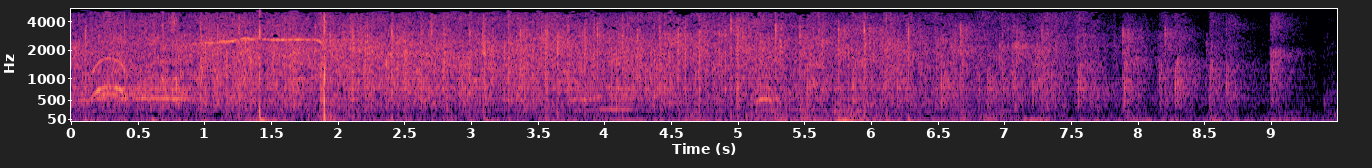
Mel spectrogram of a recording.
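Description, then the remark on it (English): A standing audience applauds Jesus with a clap of praise: dense, sustained clapping that holds steady for several seconds, then gradually thins and softens toward the end, with a few brief cries mixed in early on. “Stand up on your feet. Give Jesus a clap of praise tonight.”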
